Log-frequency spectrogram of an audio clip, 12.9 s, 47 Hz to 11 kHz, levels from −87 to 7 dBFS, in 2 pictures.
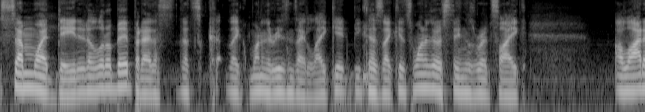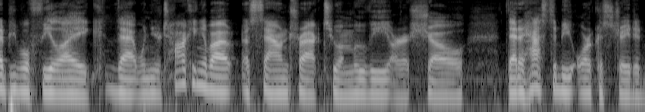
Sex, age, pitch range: male, 30-49, 115-135 Hz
